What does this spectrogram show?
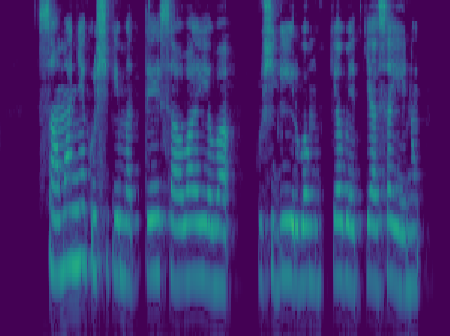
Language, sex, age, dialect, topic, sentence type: Kannada, female, 51-55, Central, agriculture, question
